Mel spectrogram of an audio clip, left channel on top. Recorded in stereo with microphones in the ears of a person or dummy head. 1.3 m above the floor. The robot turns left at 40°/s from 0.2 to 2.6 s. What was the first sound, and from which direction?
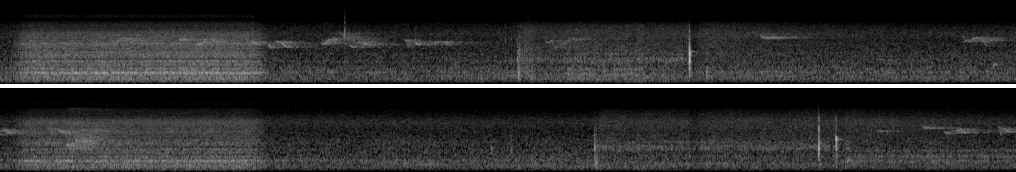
Only background noise.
